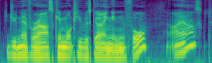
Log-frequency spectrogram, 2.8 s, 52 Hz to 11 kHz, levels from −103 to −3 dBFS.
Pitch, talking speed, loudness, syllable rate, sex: 115 Hz, 275 wpm, -17 LUFS, 6.1 syllables/s, male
